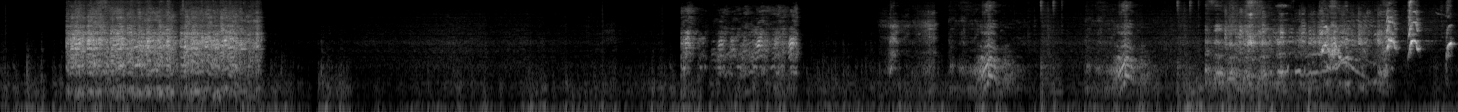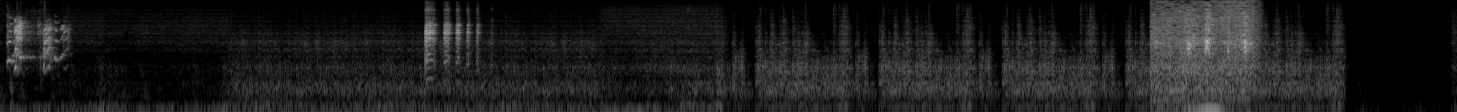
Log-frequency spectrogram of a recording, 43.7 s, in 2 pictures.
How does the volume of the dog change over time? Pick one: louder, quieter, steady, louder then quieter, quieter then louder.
louder.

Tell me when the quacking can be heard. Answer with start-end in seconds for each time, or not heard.
0.9-4.0, 10.2-12.0, 18.4-20.9, 28.2-29.1, 39.1-40.8.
